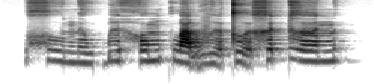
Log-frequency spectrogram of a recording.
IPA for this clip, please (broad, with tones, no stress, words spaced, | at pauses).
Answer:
xṳ˨˩ nə̤˨˩wɓɨ˧ ho˨˦m kwa̰˧˨w vɨ̰˧˨ə̯t̪ṵ˧˨ə̯xə˦˥t̚ ɣə˧n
